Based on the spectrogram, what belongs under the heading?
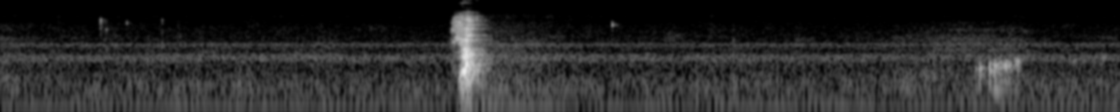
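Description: A single sharp, abrupt hiccup against quiet room noise, followed later by a softer faint sound.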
